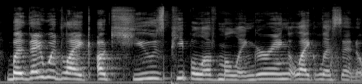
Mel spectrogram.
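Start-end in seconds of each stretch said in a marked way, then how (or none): none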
